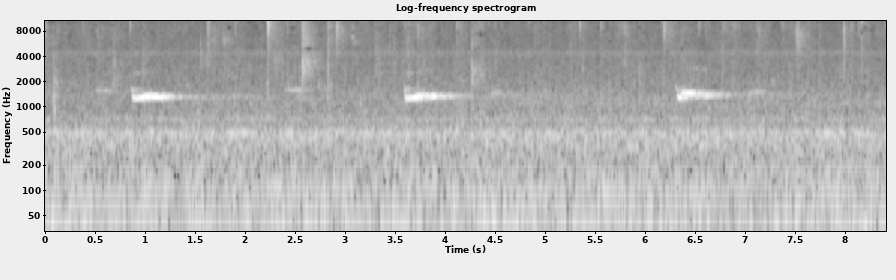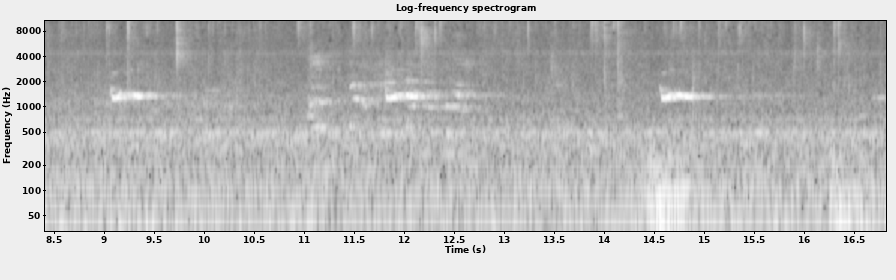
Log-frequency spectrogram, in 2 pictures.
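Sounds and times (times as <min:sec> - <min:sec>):
crackly background noise: 0:00.0 - 0:16.8
Eurasian scops owl uttering short piping whistles: 0:00.8 - 0:01.4, 0:03.6 - 0:04.1, 0:06.3 - 0:06.8, 0:09.0 - 0:09.6, 0:14.6 - 0:15.2.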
